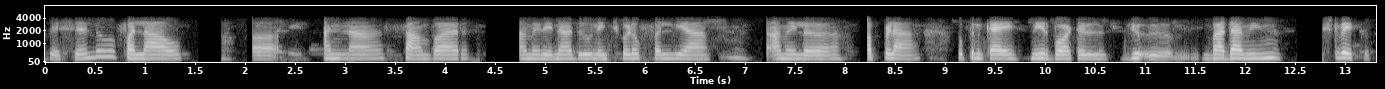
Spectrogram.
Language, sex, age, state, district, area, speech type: Kannada, female, 30-45, Karnataka, Uttara Kannada, rural, conversation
